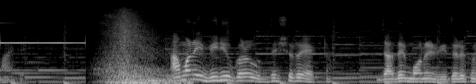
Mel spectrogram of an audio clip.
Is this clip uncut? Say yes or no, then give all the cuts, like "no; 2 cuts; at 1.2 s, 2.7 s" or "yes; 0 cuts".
no; 1 cut; at 1.1 s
